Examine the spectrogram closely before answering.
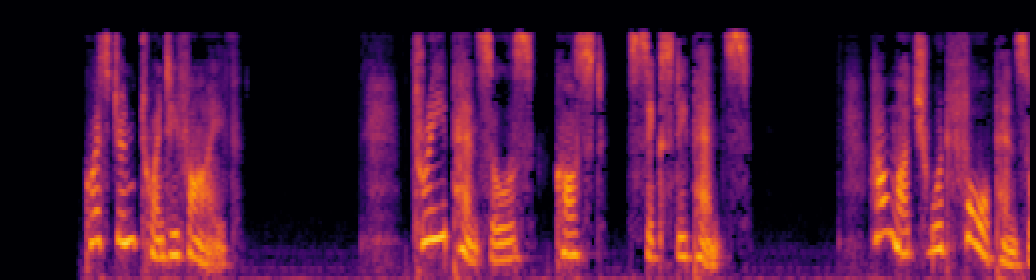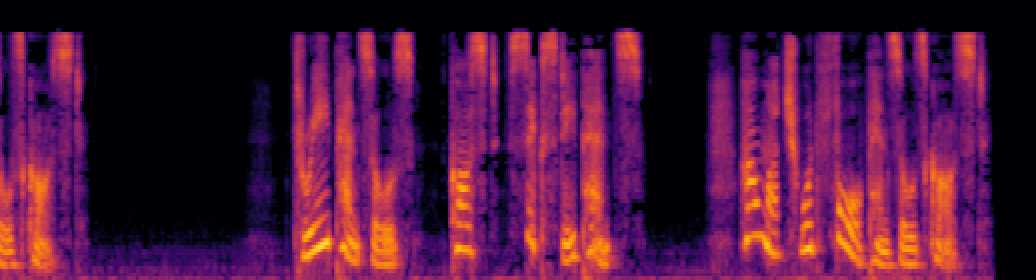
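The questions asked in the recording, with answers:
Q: How much would four pencils cost?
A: 80 pence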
